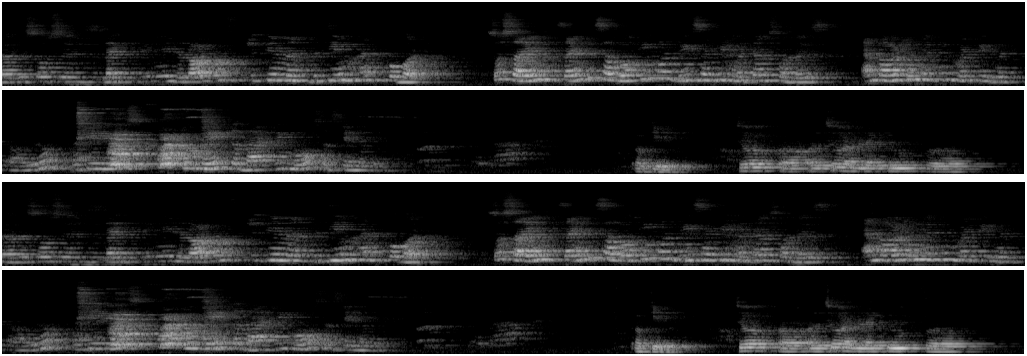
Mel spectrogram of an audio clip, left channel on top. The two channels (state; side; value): normal; both; correlation 0.42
